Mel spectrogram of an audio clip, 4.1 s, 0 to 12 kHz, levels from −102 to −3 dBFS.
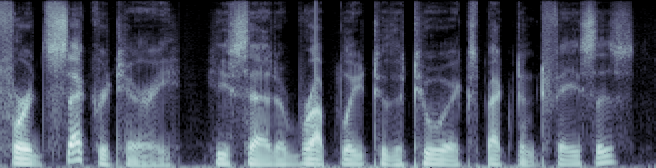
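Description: At 1.12 s, 1.97 s and 3.05 s the speech jumps forward with no gap. Each is likely a dropped buffer (overrun), where samples were overwritten before being read. The first two lose a few milliseconds. The last loses more, around 15 ms.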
